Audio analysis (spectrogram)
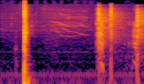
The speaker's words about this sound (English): Okay, here's my clap.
